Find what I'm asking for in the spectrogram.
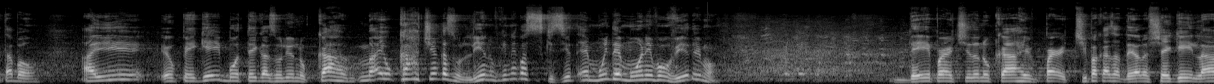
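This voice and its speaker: A Brazilian man preaching a sermon, telling a testimony in a colloquial way and rising to shouts. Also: a little high, a little hiss or hum. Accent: Brazilian Portuguese. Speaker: pastor.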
